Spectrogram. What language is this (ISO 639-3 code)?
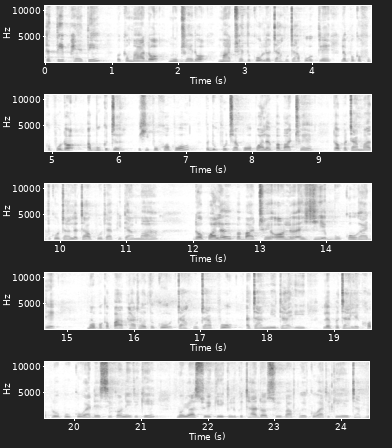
tha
